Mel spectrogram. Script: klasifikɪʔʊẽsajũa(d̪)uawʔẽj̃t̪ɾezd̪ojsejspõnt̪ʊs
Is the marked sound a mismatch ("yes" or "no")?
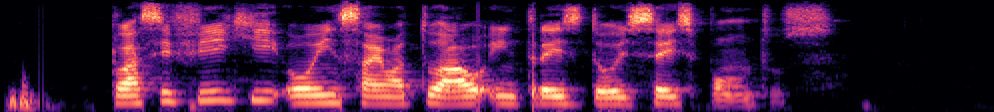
yes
